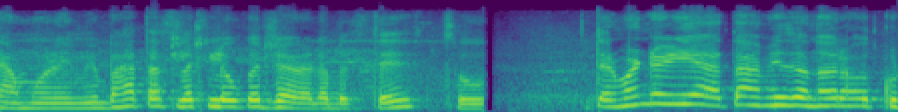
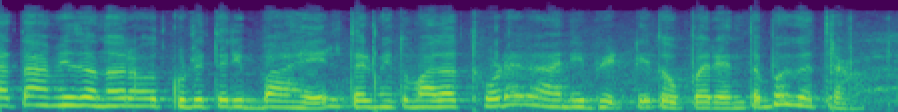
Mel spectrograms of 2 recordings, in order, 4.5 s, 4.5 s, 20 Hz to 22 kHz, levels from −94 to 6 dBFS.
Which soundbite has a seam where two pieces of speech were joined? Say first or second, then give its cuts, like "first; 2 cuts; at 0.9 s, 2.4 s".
first; 1 cut; at 2.5 s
